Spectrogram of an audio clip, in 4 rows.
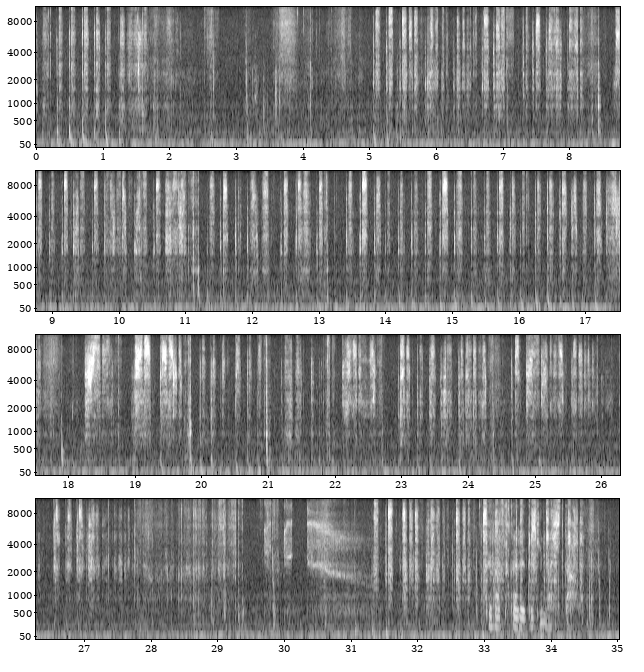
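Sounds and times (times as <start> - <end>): pen writing on paper: 0.0 - 1.7, 5.0 - 17.6, 18.2 - 27.8, 31.3 - 34.7
low steady hum: 0.0 - 35.0.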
